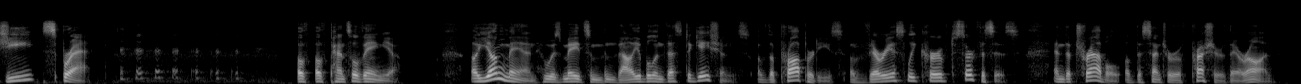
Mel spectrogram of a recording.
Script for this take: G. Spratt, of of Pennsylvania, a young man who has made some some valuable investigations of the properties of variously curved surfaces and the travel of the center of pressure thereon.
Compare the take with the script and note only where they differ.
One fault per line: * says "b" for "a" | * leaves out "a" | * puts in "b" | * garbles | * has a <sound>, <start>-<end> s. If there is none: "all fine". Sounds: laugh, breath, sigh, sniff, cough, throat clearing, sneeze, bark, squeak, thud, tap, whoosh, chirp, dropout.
* has a laugh, 1.2-2.7 s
